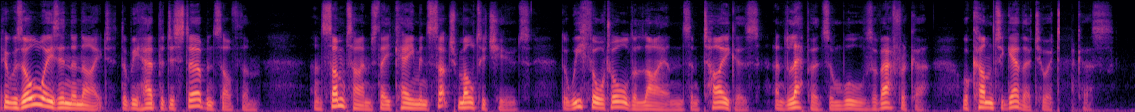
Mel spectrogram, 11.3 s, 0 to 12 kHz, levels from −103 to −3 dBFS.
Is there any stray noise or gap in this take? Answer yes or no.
yes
